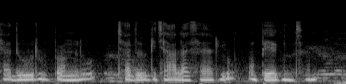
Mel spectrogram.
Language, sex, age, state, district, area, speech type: Telugu, female, 18-30, Telangana, Adilabad, urban, spontaneous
